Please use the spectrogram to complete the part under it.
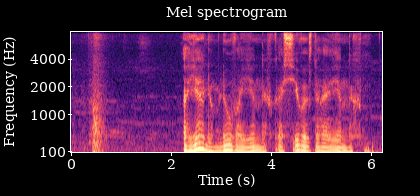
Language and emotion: Russian, sad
